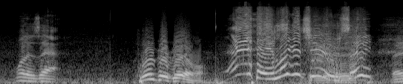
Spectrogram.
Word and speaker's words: Pflugerville: Hey, can you pronounce that correctly? What is that? Pflugerville.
